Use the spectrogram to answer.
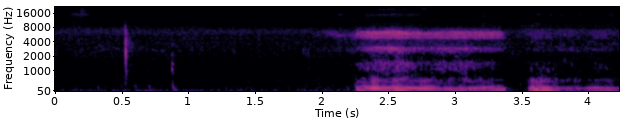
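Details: Sleeping dachshund on a sofa: quiet room with two faint clicks, then two rough, rumbling snores, the second cut off; dog snoring.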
